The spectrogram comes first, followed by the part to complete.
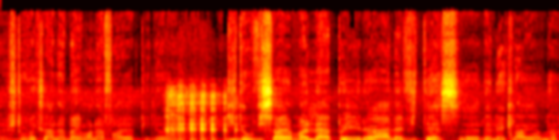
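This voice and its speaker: A man with a Quebec accent at a moderate pace, with noticeable background noise and audible room echo. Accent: Québécois French. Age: 60s. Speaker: mountain bike trail builder and former racer. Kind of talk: casual chat.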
